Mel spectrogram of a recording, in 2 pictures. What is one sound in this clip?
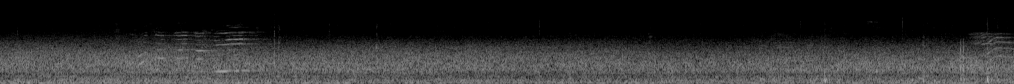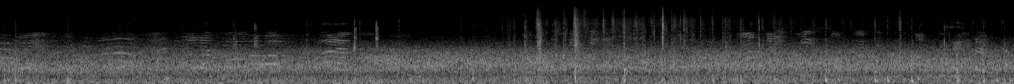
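A pony's hooves thud softly on sand as it canters.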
